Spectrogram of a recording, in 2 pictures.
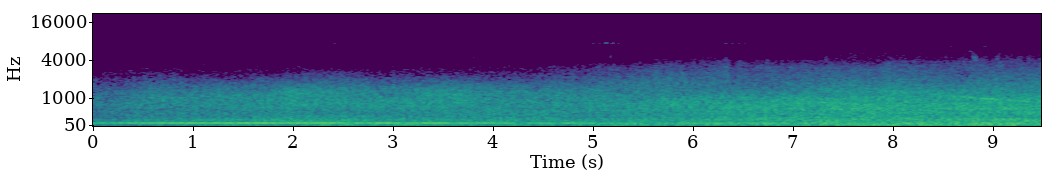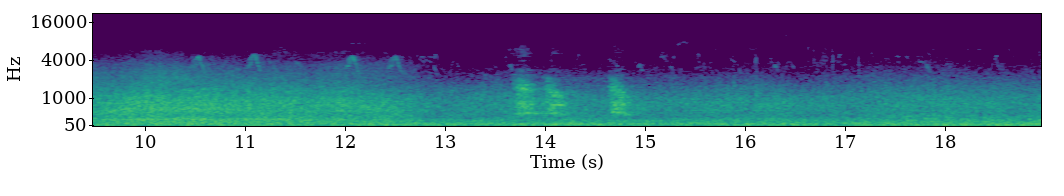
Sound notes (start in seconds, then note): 0.2 cars whooshing; 9.2 birds chirping; 13.6 dog barks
